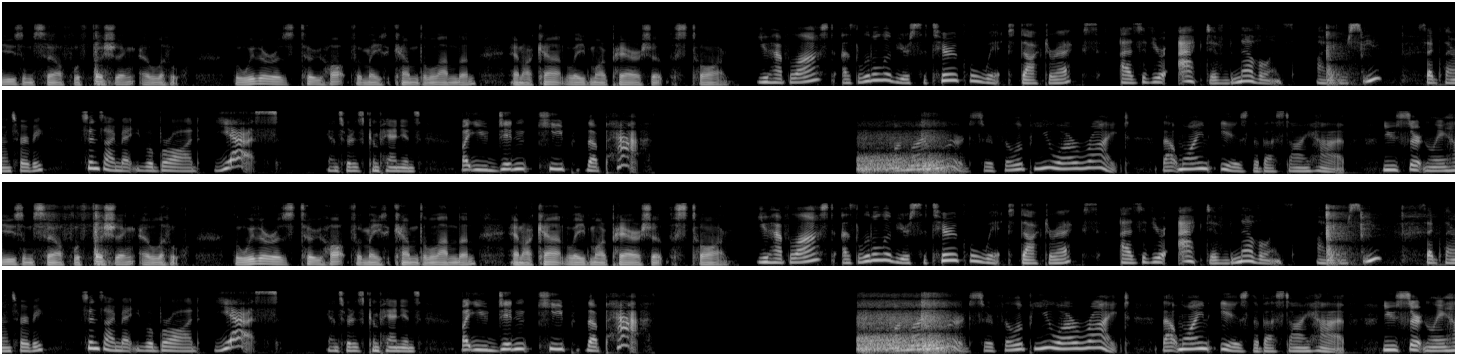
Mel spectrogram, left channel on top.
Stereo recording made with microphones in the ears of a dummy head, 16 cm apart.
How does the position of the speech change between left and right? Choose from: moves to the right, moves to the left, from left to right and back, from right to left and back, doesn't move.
from right to left and back.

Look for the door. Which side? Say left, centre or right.
right.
